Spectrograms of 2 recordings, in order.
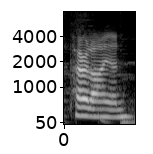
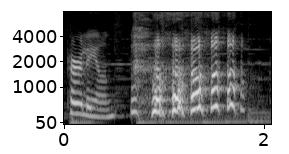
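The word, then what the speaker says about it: Purrloin: No, it's per lion. Trust me. Trust me on this. Trust me, it's Pearlon. Trust me. I am I am known to be 100% right in my way of pronouncing Pokemon names. It's Pleon.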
